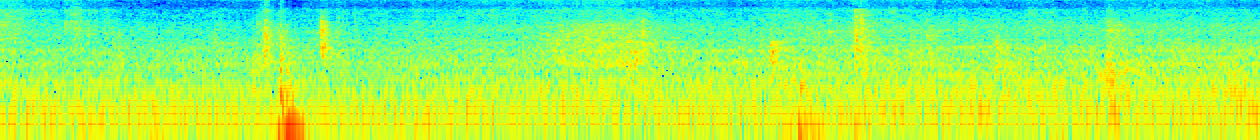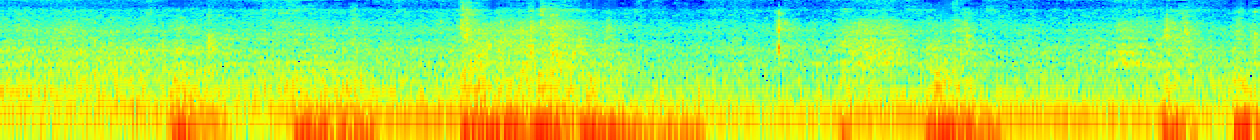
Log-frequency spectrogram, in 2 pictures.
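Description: Car running and driving, heard from inside the cabin: a steady low engine and road rumble whose hum grows stronger about seven seconds in. A single low thud comes in the first few seconds, and a run of heavy low thumps follows in the second half.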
